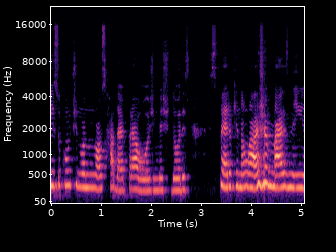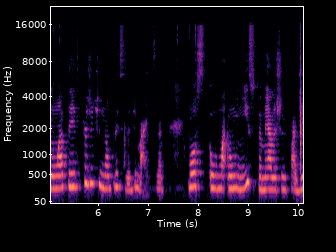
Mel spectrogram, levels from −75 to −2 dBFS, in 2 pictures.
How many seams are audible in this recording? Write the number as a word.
two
